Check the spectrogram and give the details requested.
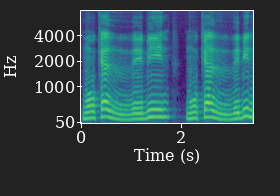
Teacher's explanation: Межзубное произношение «да», обратите внимание. И при остановке у нас уходит фатха в сукун.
